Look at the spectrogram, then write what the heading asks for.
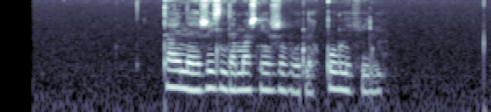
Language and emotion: Russian, neutral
